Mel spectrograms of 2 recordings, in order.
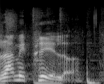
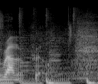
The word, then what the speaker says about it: ramipril: of my favorite mispronunciations first I've got Lanzarote instead of longshot resolve and bloody pain instead of amlodipine and Lambie peeler which I call it the Italian version of saying ramipril which actually got me thinking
